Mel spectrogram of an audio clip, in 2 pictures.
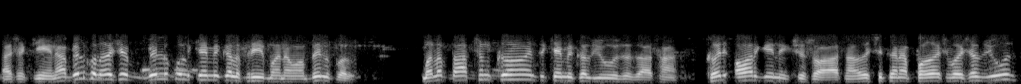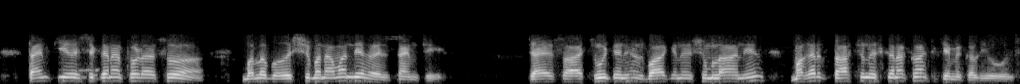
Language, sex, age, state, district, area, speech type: Kashmiri, male, 30-45, Jammu and Kashmir, Bandipora, rural, conversation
